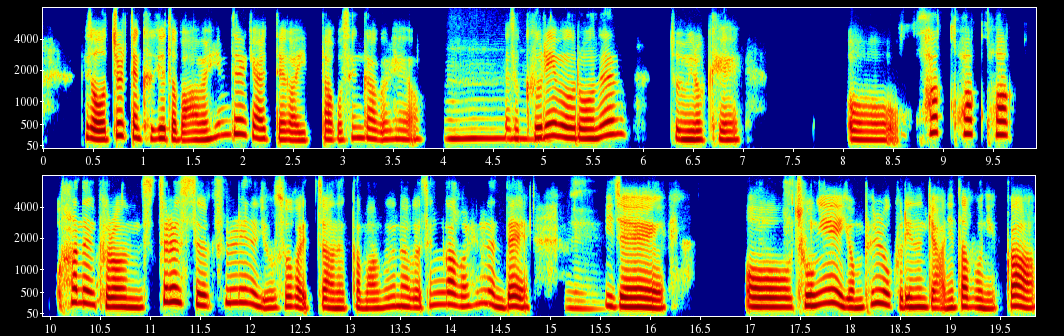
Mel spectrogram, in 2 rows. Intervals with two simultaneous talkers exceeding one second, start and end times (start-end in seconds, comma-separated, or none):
none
